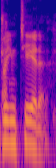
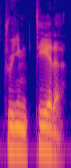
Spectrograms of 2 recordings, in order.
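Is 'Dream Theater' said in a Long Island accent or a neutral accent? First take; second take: neutral; Long Island. First: It is said in a neutral accent. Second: It is said in a Long Island accent.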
